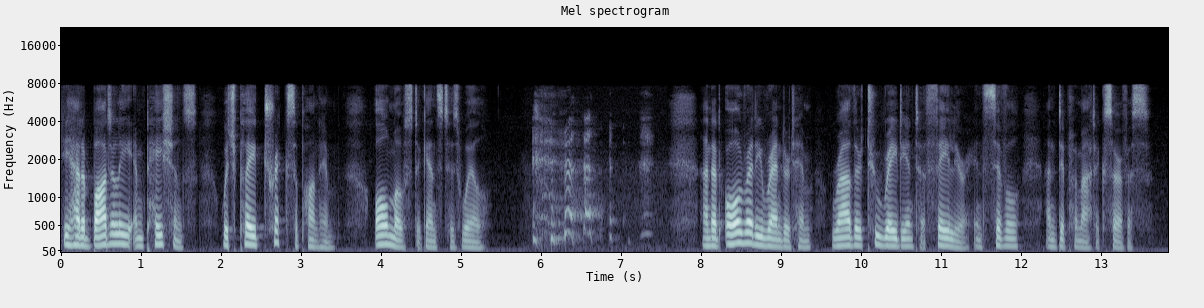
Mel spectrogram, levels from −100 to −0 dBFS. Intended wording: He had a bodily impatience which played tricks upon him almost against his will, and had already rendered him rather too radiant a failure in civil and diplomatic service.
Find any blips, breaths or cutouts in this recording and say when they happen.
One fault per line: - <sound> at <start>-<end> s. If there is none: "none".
- laugh at 5.9-7.4 s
